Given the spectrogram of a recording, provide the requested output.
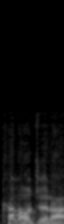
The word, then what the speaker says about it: Calogera: uh actually they say calogera it's an italian name and it's pronounced calogera and it's a horrible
